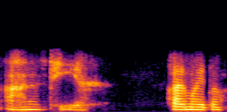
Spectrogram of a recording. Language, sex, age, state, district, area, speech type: Kashmiri, female, 30-45, Jammu and Kashmir, Shopian, rural, conversation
